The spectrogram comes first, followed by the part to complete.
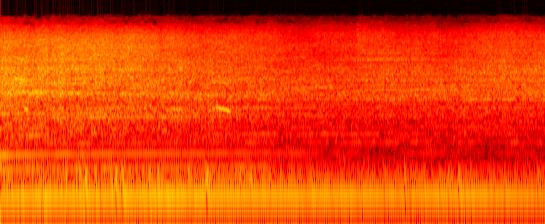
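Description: Snowmobile engine running at a steady pitch, easing slightly in loudness.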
